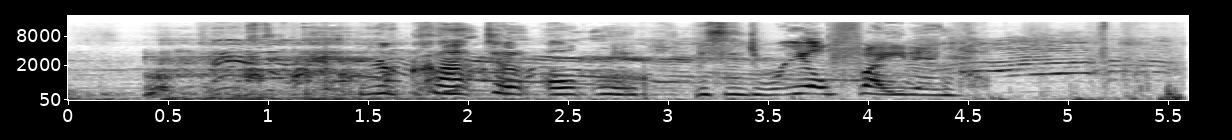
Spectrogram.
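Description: A young boy talks loudly and playfully close to a phone microphone.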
